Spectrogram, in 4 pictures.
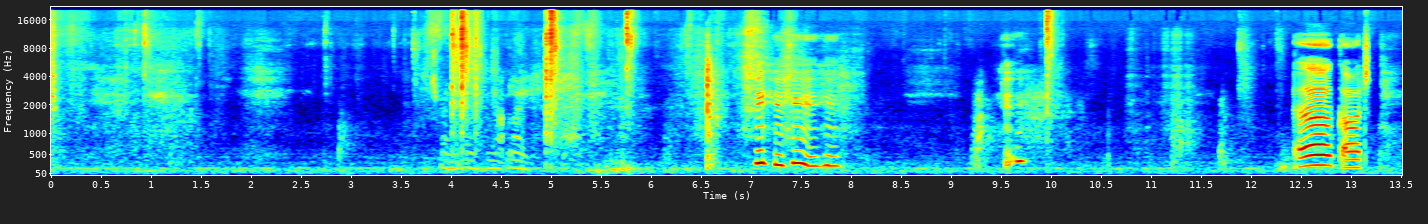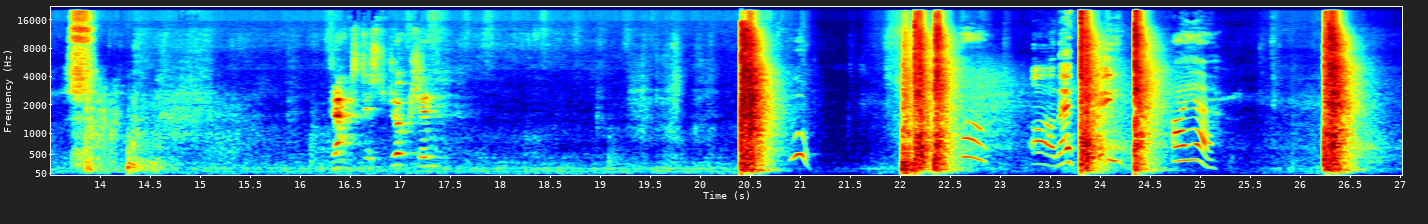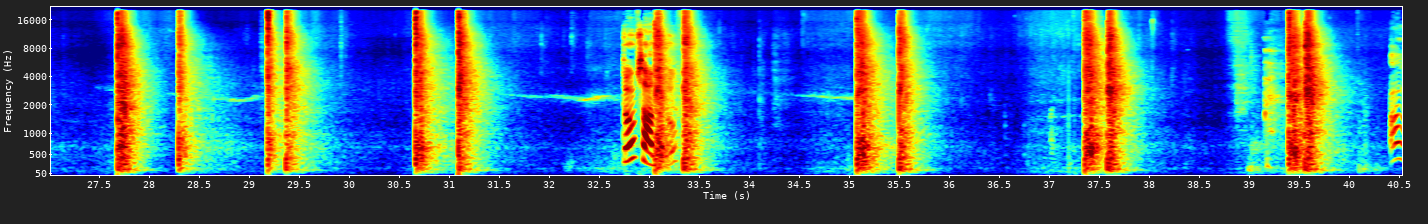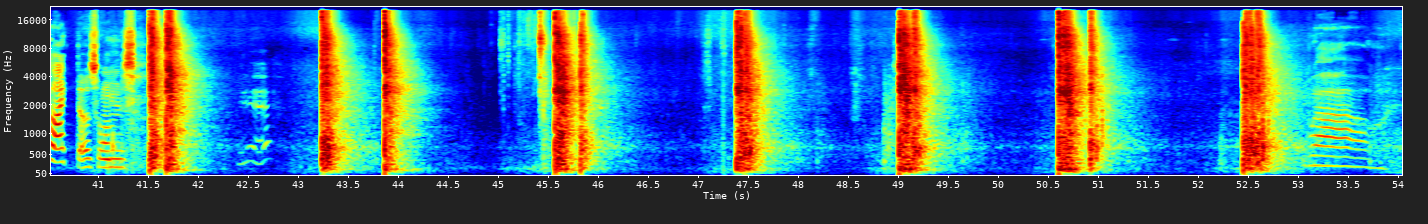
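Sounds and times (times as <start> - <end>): fireworks bangs with echo: 13.8 - 16.6, 20.4 - 20.9, 22.0 - 25.1, 26.2 - 26.9, 27.6 - 29.9, 30.6 - 31.6, 32.8 - 33.8, 35.0 - 36.1, 37.3 - 38.1, 39.4 - 40.3, 41.2 - 42.2, 43.2 - 44.4, 45.5 - 46.3, 47.4 - 48.2, 48.8 - 49.8, 50.6 - 51.4, 52.4 - 53.1.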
